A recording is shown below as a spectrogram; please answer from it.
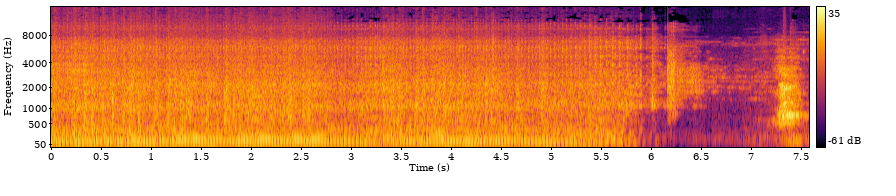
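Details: Motorcycle single that is hard to start: rough, uneven idle with irregular stumbles and skipped beats before dying; a misfire from a carbon-fouled spark plug.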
